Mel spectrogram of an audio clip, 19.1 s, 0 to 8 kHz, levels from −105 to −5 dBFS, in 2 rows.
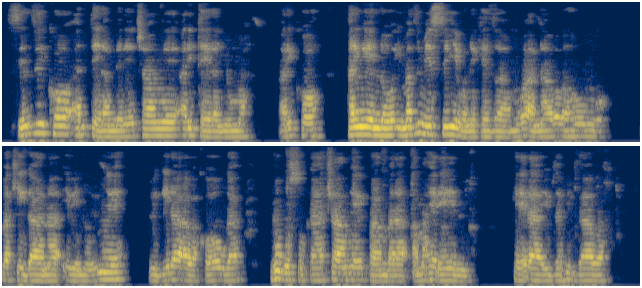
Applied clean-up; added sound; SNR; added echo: none; none; none; reverberation time 0.2 s.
